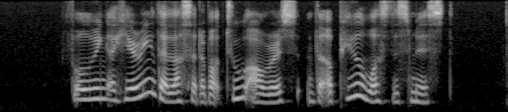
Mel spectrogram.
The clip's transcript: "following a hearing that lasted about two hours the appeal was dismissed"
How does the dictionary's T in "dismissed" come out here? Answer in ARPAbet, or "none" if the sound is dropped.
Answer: T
